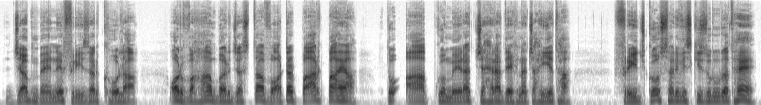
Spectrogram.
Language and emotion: Urdu, surprised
